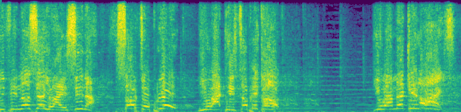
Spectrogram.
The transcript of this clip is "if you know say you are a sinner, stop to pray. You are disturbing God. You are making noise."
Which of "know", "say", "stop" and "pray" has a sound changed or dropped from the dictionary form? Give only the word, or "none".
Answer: pray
